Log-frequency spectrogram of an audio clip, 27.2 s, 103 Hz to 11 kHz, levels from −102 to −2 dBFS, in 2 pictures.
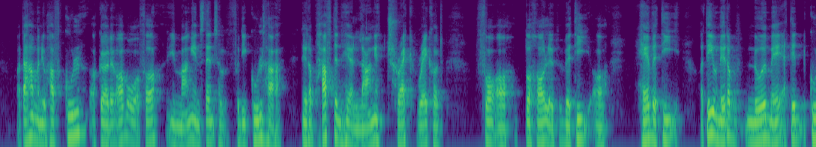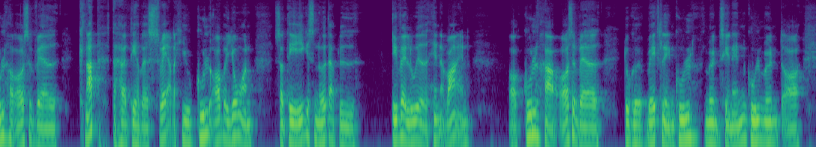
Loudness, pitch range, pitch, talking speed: -30 LUFS, 100-120 Hz, 115 Hz, 190 wpm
